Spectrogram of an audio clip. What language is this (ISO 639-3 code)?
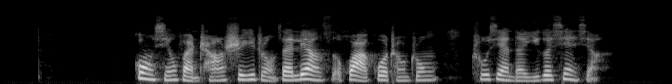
zho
